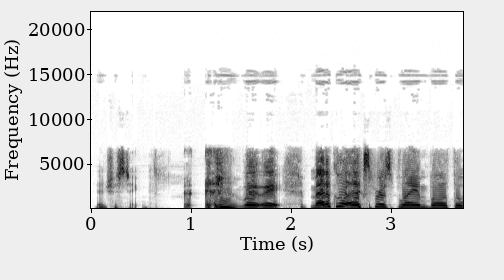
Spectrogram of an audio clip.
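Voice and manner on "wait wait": ordinary talk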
